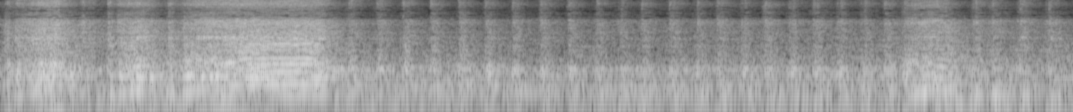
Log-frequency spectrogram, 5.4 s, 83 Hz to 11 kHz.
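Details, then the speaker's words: Piaggio Diesis 100cc two-stroke scooter, exhaust has a small hole; buzzes up on a quick blip then drops back to steady even idle without stumbling or misfire; normal running. "Oh, I'm quite happy with that. To an extent, I think that's job done, really. Sounds great."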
